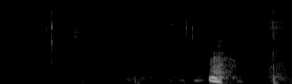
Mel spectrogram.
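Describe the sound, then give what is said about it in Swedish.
A wet slurping sip of thick, slightly yellow, slime-like energy gel, with small squishy mouth clicks scattered across a few seconds, a short voiced hum, then a final soft slurp. “Jag tar en liten slurp och så får du ta resten.”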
